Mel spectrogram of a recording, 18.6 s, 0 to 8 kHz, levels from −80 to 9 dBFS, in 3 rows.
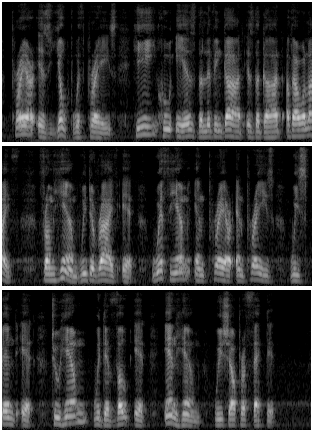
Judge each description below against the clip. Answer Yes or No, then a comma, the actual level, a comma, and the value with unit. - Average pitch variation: Yes, average, 4.0 semitones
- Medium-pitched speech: No, low, 130 Hz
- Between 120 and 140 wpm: Yes, slow, 135 wpm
